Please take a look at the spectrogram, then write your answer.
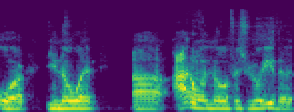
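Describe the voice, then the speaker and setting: A man with an American accent, medium pitch, moderate pace. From New York. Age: 50s. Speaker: entrepreneur. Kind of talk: podcast interview.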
